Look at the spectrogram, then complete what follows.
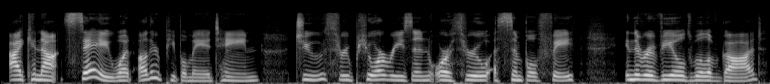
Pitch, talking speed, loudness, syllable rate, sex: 195 Hz, 180 wpm, -19 LUFS, 4.7 syllables/s, female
